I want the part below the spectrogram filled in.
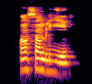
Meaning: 1. interior designer 2. set designer (cinema, TV)
- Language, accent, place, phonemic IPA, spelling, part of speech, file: French, France, Lyon, /ɑ̃.sɑ̃.bli.je/, ensemblier, noun, LL-Q150 (fra)-ensemblier.wav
